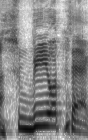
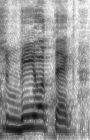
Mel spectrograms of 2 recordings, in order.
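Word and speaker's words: Świątek: Svotech o yun pala pronunciation. Viotech akala ko si hindi pala ganon gumagapang si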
